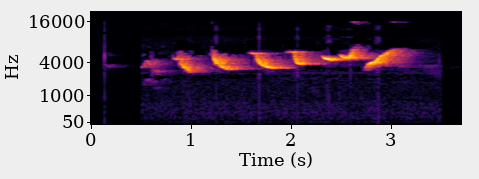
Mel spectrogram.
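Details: Caboclinho-lindo, a Pará-type ruddy-breasted seedeater, delivers a short bright phrase: one thin opening note, then six loud high whistles that slide down and up in steady succession, ending cleanly.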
